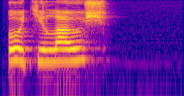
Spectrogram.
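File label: "ӧтилаысь", Komi, female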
